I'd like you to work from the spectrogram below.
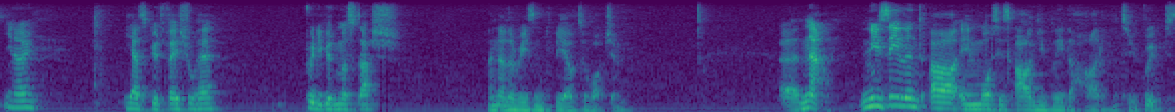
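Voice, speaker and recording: A man hosts a casual solo podcast at a middling pitch. His talk is chatty and playful, with self-mocking asides. The audio sounds a little dull and lo-fi. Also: sing-song, moderate pace, long pauses, pushed and bright. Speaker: podcast host.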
